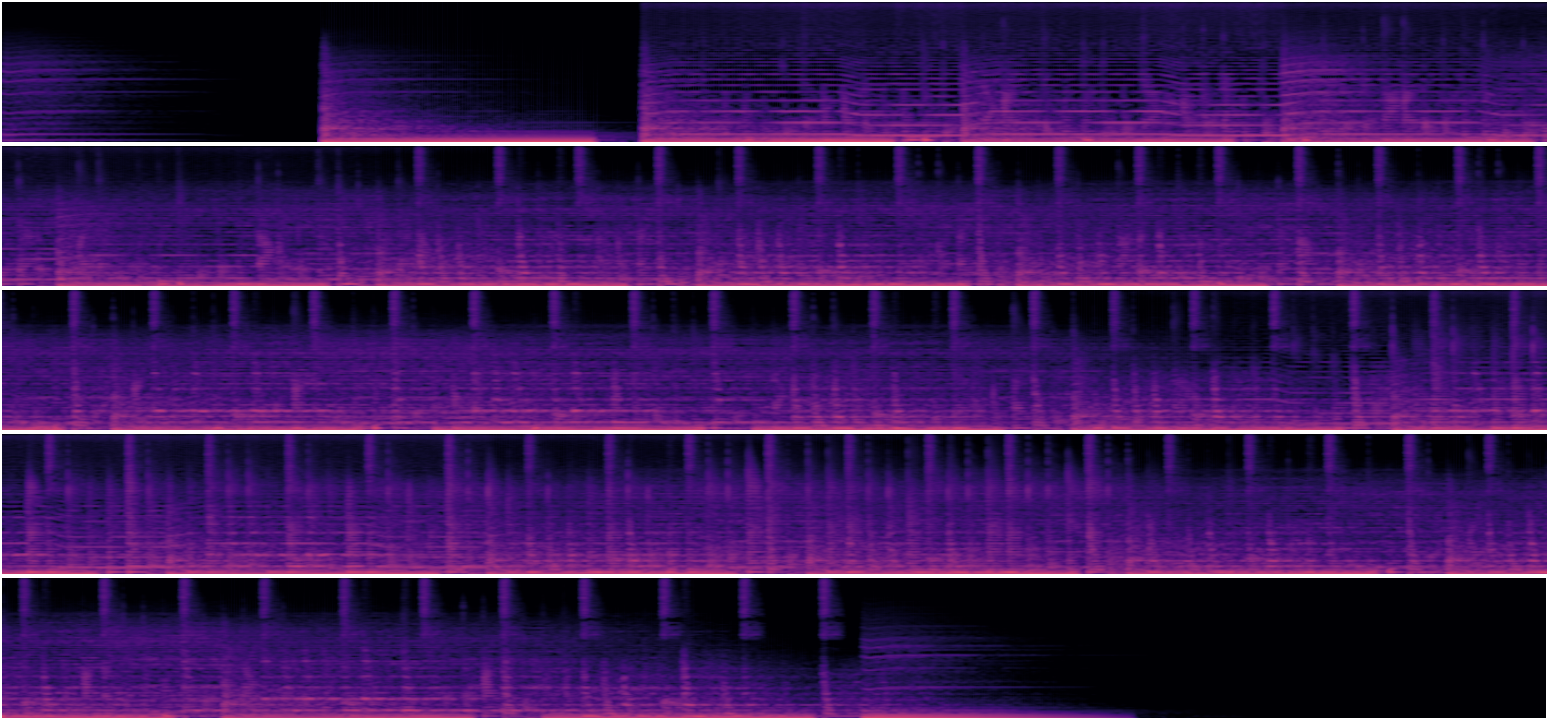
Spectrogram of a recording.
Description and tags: Toxic Leak
This intense intro will take you to a hazardous location, where sirens howl and danger lurks behind every corner.
aggressive, alert, ambient, cinematic, creepy, dark, dramatic, dynamic, film, horror, intense, intro, movie, powerful, rhythmic, scary, soundtrack, suspense, synth, terror, thrill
